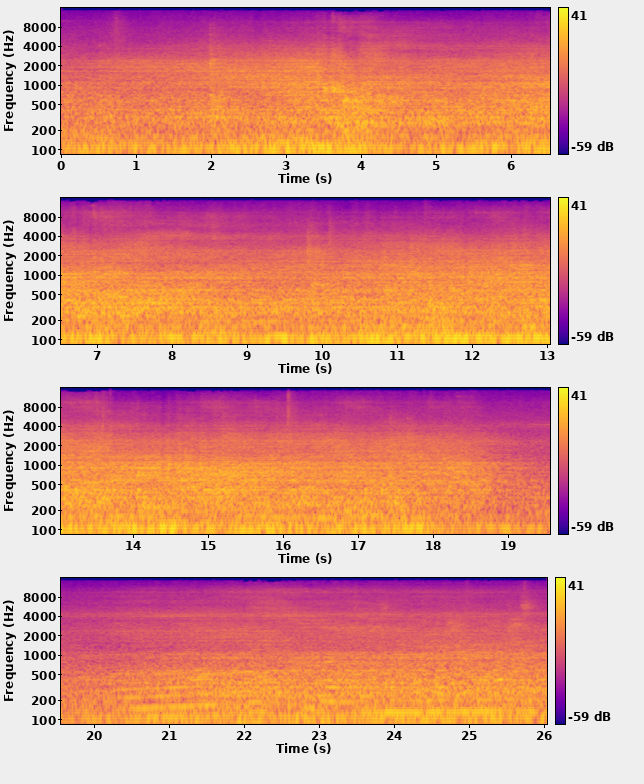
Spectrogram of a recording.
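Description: Live electroacoustic improvisation of field recordings and processed radio: a dense wash of noise over a steady low hum, thinning out about three-quarters of the way through and then building again.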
